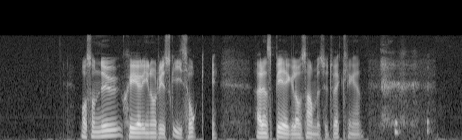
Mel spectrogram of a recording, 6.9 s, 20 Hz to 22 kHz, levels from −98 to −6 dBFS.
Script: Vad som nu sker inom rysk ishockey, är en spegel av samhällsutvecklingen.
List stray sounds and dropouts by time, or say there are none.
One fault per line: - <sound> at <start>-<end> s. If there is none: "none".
- dropout at 3.0-3.2 s
- laugh at 5.7-6.5 s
